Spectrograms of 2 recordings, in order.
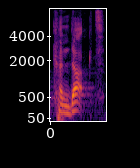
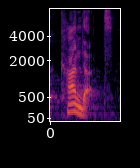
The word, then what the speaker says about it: conduct: Incorrect, looking for conduct, or conduct, two pronunciations, different meanings.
